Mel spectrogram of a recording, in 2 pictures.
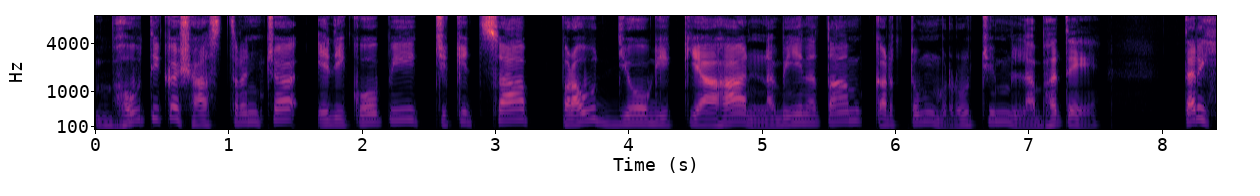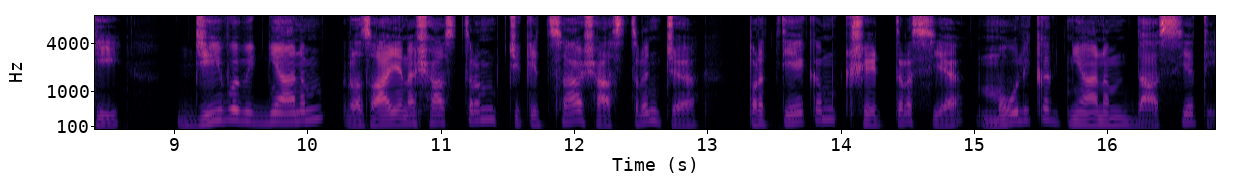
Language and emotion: Sanskrit, neutral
